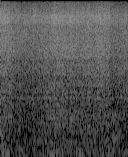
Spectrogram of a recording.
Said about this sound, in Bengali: এরপর এখানে কেটে রাখা আলুটা দিয়ে দিলাম।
